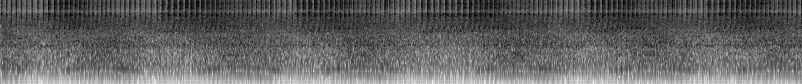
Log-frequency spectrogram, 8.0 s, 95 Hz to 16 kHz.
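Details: 1990s MTD Yard Machines push mower, old-style Tecumseh primer engine, first running on its own after revival; steady buzz but speed rises and falls about once a second, throttle still to sort out, rough running, surging.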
